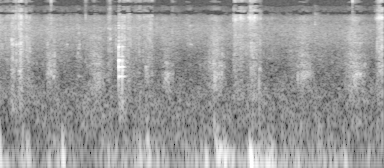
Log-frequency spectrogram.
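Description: Small pieces of wood knock softly together.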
